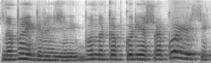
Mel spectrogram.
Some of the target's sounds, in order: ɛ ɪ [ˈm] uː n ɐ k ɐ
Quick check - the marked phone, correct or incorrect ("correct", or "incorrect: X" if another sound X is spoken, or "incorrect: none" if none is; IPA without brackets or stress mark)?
incorrect: b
